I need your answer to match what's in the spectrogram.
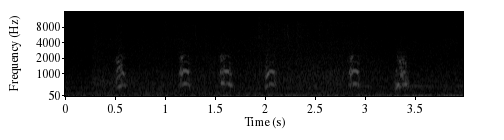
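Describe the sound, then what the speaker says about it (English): A dog barks excitedly in a game world, six sharp yelps at uneven intervals over a steady low hum, moderately distant and fairly faint. "Anyone else hear the dog going absolutely nuts?"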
